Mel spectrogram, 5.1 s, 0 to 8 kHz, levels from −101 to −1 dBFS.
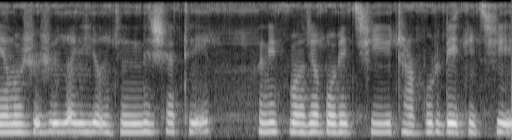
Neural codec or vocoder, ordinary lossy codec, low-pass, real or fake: autoencoder, 22.05 kHz, a latent of 192 numbers a frame, VITS, trained on one speaker; none; 7.2 kHz; fake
